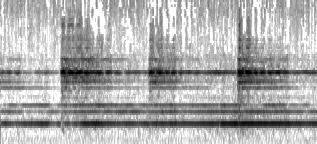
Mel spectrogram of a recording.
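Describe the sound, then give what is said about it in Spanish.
A large plantation bell rings steadily at nightfall to mark the end of the workday, struck three times about a second apart, each clang blooming over a continuous resonant hum that never fades between strokes. No one speaks. “En la plantación suena la campana de fin de jornada.”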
